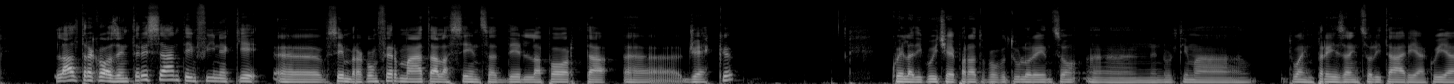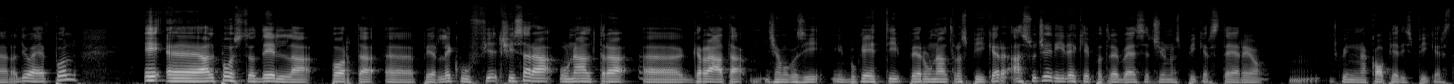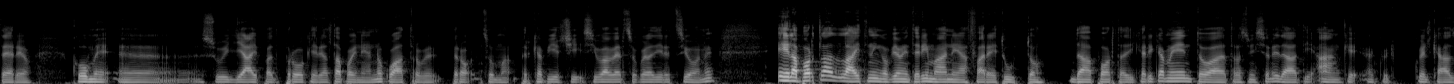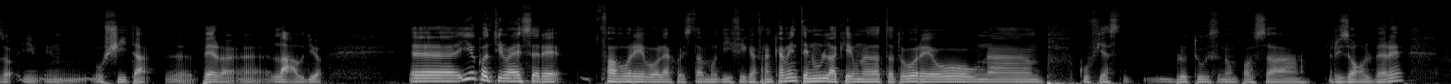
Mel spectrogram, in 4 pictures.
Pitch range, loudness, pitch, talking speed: 110-130 Hz, -30 LUFS, 115 Hz, 145 wpm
